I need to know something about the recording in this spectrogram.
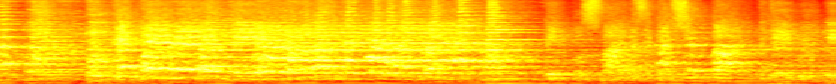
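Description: Background music with a choir singing.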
